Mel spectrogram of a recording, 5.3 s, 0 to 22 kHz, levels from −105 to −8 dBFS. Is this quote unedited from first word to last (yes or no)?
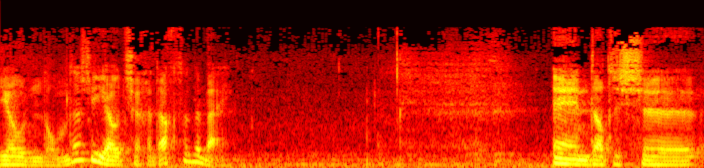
yes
